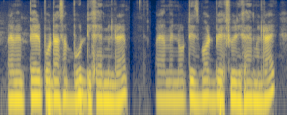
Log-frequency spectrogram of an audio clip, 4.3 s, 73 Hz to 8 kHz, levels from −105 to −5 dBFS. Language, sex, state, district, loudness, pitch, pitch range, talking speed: Hindi, male, Arunachal Pradesh, Papum Pare, -15 LUFS, 140 Hz, 140-150 Hz, 280 wpm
